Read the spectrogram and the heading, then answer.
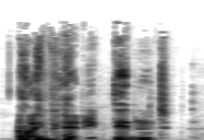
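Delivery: wounded, offended, injured, pitched very high. Narrator reading, Sam insists to Frodo that the rope didn't break: Sam, in an injured voice. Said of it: "said Sam in an even more injured voice".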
